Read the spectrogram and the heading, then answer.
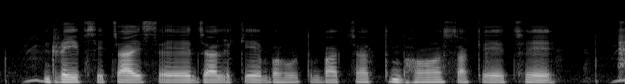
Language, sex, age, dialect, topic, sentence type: Maithili, male, 18-24, Southern/Standard, agriculture, statement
